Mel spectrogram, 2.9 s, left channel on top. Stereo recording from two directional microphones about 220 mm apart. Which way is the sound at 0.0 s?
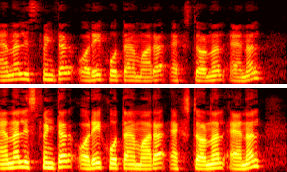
50° right (ahead or behind).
